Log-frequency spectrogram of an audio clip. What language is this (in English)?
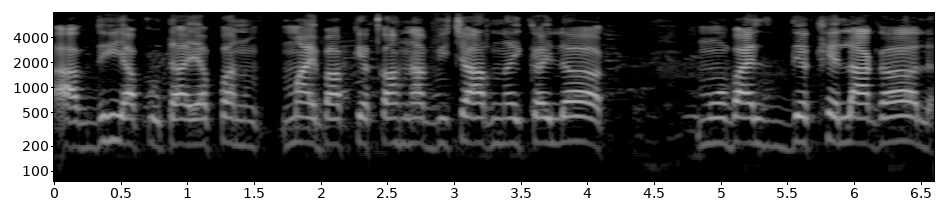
Maithili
